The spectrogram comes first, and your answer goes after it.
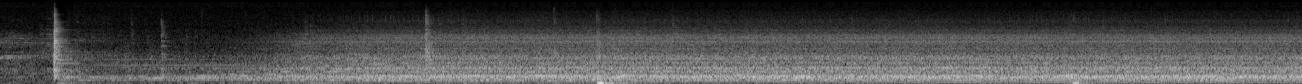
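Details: Industrial café conveyor toaster repaired and tested after reassembly: steady, even motor hum with a soft mechanical patter from the conveyor, no grinding or squeal; running normally, though a minor problem still needed tweaking.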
